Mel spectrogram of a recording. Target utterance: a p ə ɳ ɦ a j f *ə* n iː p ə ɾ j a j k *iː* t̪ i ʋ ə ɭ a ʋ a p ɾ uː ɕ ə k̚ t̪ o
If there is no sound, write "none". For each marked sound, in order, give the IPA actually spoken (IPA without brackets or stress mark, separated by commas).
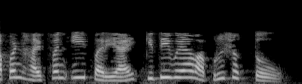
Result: ə, i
